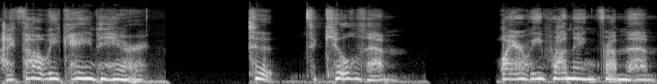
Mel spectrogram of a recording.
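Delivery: whispering. Whispering in character to a companion during an escape: whispering to a companion. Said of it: "I'm gonna whisper to Night Fang".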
